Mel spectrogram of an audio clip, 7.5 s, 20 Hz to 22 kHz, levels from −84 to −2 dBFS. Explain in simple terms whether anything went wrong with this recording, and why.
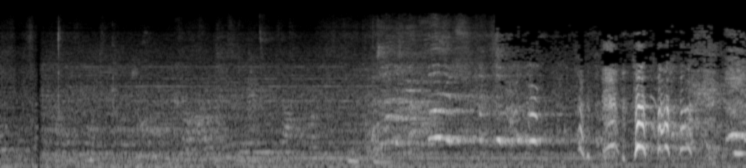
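Yes, something goes wrong at 4.94 s: the adaptive stream switched to a lower bitrate and stays there to the end. The quality drops suddenly, with no gap. Compression artefacts pick up, and the treble above about 11.7 kHz disappears, likely because the connection slowed.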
